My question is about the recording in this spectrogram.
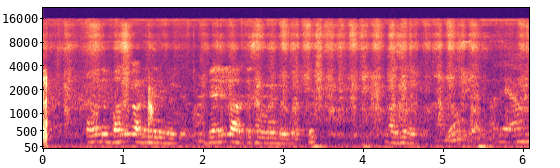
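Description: Leather steering-wheel cover rubbing against itself and the rim as it is pulled and worked onto the wheel by hand, with faint voices in the background.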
